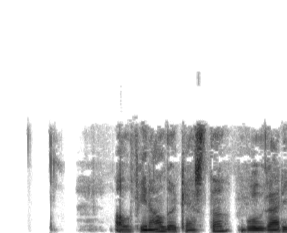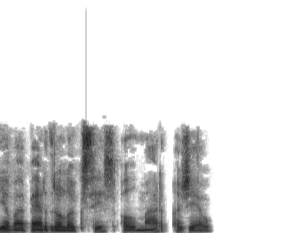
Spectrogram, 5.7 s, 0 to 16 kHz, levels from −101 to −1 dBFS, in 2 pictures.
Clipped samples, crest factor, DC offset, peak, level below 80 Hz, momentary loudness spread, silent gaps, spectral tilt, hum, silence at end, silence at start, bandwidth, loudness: under 0.1%; 18 dB; under 0.1%; 0 dBFS; -58 dBFS; 7 LU; none; -3.5 dB/octave; none; 0.8 s; 1.15 s; 8 kHz; -16 LUFS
